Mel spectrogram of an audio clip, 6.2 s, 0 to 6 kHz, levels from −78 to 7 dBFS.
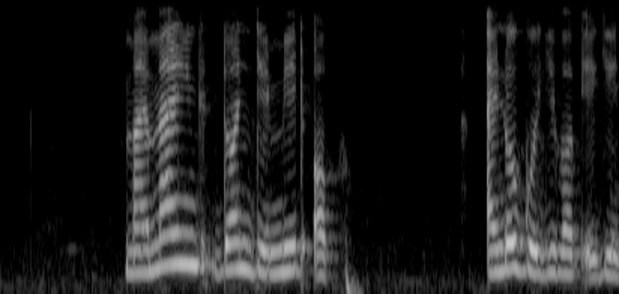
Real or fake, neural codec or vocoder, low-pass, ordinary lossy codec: fake; codec, 16 kHz, 4 kbps, FreqCodec, larger model; 5.4 kHz; none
